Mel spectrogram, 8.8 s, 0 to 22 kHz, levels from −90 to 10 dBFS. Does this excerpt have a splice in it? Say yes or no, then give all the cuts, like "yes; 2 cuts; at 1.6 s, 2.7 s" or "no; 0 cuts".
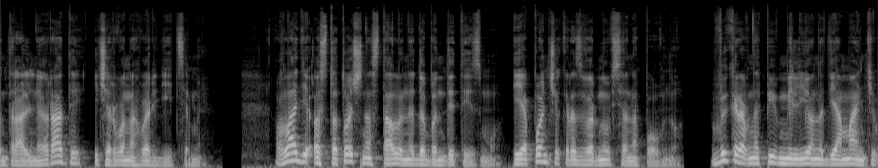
no; 0 cuts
